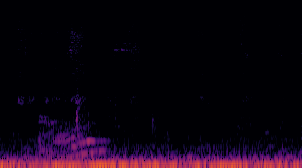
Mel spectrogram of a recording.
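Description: Marker writing in short strokes on flip-chart paper, with a faint squeak to each stroke, over a steady low room hum. A voice speaks briefly about half a second in.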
